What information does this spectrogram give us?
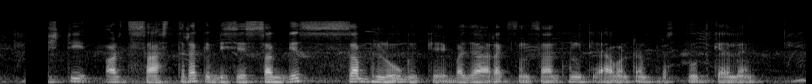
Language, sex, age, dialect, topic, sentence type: Maithili, male, 31-35, Southern/Standard, banking, statement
